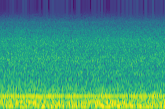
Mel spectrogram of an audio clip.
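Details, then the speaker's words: Condo furnace blower after tightening loose screws, changing the filter and sealing an air leak with foil tape, previously loud: smooth constant airflow rush with steady low hum, no buzzing or rattling; normal blower operation. "but it's a lot better now"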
